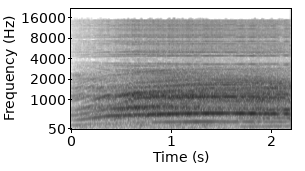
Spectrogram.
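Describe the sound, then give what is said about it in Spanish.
A lighthouse foghorn sounds one long, loud, droning blast that swells in at the start, then holds steady with a rich, slightly rising tone for a couple of seconds. No voices are heard. “La sirena llamó.”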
